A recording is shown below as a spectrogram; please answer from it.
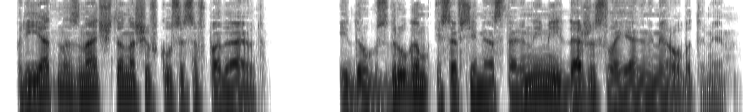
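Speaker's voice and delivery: plain reading voice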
